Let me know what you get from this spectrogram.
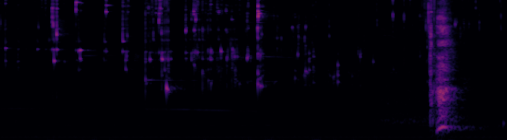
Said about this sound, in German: Und das andere Glas, das mache ich jetzt fast ganz voll.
